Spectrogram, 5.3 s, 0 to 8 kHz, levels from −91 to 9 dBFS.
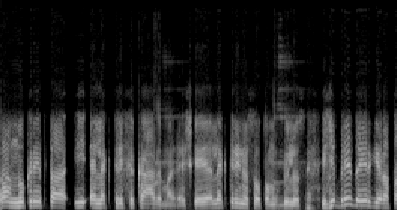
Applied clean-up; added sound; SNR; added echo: neural separator model SepFormer DNS4.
